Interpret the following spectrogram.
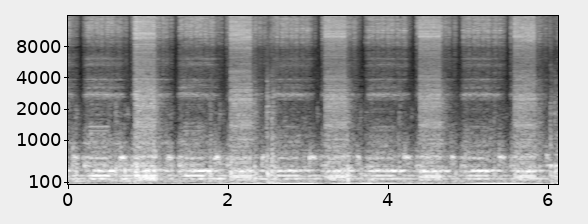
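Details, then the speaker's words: Electrolux LTE12 version 2 top-load washer, control board later repaired: loud, rough whooshing surge about once a second over a steady motor hum during agitation, an abnormal noise the washer made at spin. "essa plaquinha aqui foi recuperada ela fazia barulho na hora de centrifugar"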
